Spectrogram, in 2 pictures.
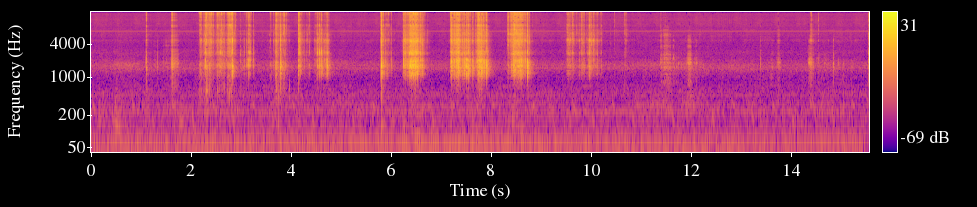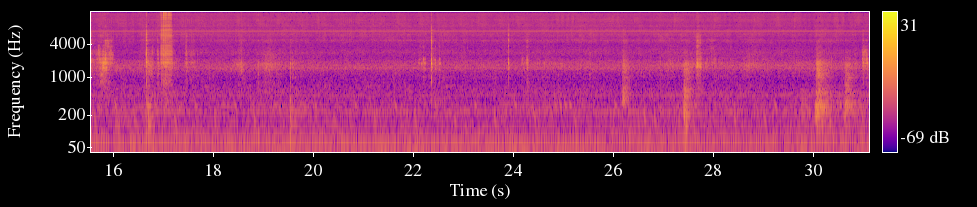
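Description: Glass beads clicking and rattling against each other and the plastic of a bead box as they are picked through by hand: a run of busy rattles over the first several seconds, then scattered single clicks.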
